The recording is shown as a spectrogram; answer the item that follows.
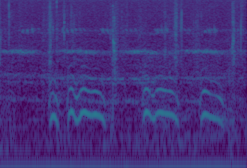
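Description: Owl hooting three times, faint low hoots that waver in pitch, about half a second in, again near one and a half seconds, and once more at the end, over a steady high insect chirr.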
